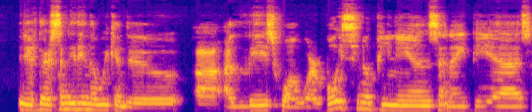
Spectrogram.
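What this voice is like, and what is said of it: Speaks with a noticeable accent. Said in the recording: “putting up with my accent”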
